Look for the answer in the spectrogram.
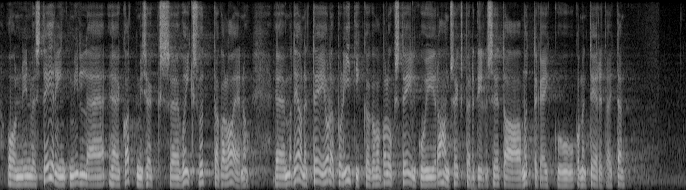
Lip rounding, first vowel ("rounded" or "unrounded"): rounded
